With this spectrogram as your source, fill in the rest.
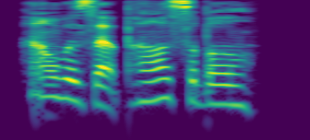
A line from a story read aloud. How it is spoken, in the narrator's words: I sighed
